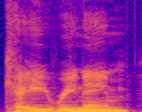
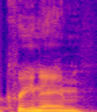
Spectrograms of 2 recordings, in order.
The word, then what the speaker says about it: KRename: prefer creame in fact if you look at the way it's spelled it's K capital K capital r with rename and it's maybe K rename but I prefer creame because that just sounds better so the first thing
